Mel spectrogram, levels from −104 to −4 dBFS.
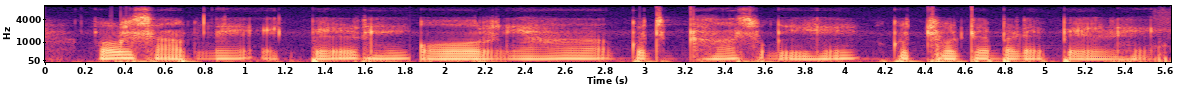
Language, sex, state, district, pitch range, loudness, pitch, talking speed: Hindi, male, Bihar, Darbhanga, 110-120 Hz, -16 LUFS, 115 Hz, 160 wpm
